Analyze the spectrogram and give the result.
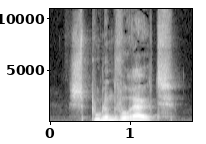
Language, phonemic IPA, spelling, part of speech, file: Dutch, /ˈspulə(n) vorˈœyt/, spoelen vooruit, verb, Nl-spoelen vooruit.ogg
- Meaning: inflection of vooruitspoelen: 1. plural present indicative 2. plural present subjunctive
